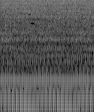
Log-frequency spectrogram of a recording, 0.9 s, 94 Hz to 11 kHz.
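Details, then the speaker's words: Ear-procedure suction machine (Hospivac 400) turned up to about −600 mmHg: steady low motor hum with a constant pumping drone. "let's crank up the power actually so it's around minus 600 millimeters of mercury"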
